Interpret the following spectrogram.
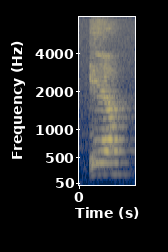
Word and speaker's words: er: Er liebt, recuerden que er, cuando la R está al final, se pronuncia de una forma casi imperceptible.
